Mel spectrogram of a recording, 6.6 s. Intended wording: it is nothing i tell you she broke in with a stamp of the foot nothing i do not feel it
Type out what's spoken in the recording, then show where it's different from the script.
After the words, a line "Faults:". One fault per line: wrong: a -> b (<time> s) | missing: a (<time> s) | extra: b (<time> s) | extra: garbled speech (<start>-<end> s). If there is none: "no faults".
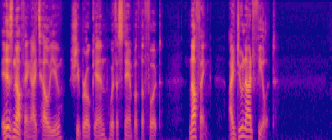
it is nothing i tell you she broke in with a stamp of the foot nothing i do not feel it
Faults:
no faults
